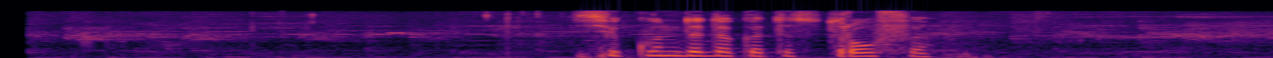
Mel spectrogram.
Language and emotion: Russian, neutral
